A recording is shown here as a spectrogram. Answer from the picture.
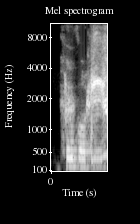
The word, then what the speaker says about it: Kowalkiewicz: I mean, a huge, huge, huge fight at UFC 201 against Karolina Kowalkiewicz. Did I say that right? – Kowalkiewicz. You're awesome.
